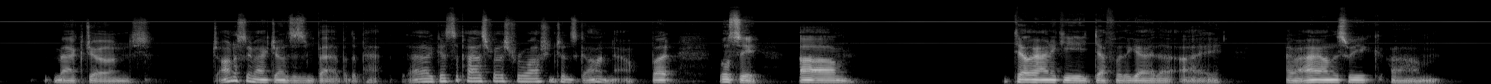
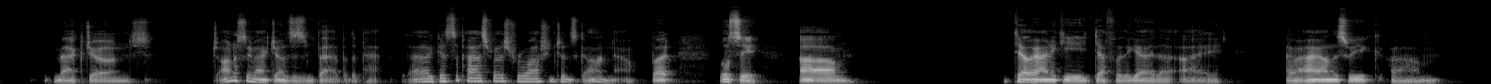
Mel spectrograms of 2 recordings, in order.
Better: second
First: high-pitched whine; faint; throughout; 7.5 kHz, 25 dB below the speech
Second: none

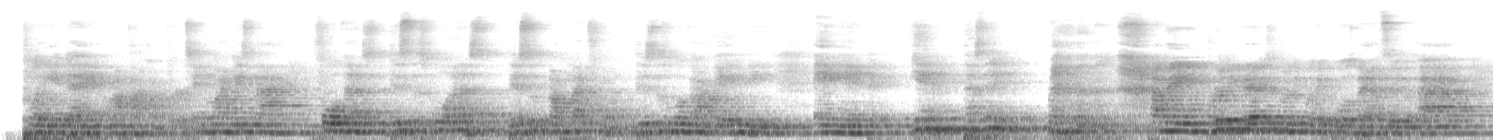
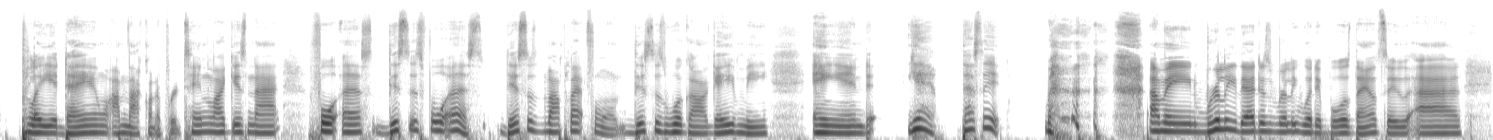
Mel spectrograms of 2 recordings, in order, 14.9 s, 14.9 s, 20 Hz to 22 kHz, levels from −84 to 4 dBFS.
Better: second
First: off-mic speech; far // room echo; strong; dies away in 1.8 s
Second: none

